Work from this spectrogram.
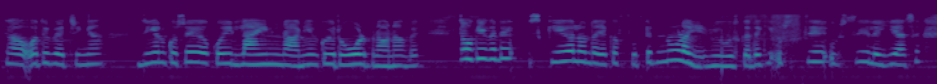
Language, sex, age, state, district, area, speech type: Dogri, female, 30-45, Jammu and Kashmir, Reasi, urban, spontaneous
